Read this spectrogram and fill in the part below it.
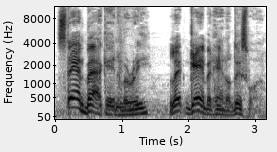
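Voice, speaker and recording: A man's voice: on the low side, very animated, moderate pace, a bit bright, soft background music. A man voicing a charming, protective, romantic superhero in a video game, with a Cajun accent and a suave, tender manner. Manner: suave, tender, peppered with French endearments. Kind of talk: video game character voice acting.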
